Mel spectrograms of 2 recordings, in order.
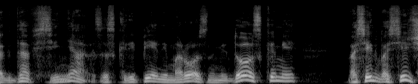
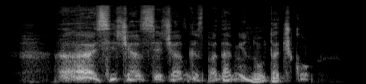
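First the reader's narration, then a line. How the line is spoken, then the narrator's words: Hurried whisper. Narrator (Russian): Торопливо зашептали из сеней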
